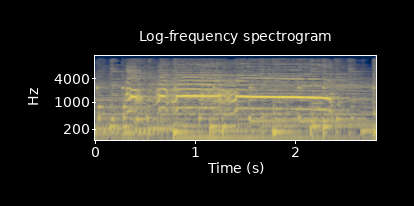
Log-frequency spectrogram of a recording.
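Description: rooster crowing

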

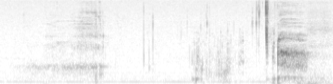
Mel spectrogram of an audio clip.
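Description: sipping coffee

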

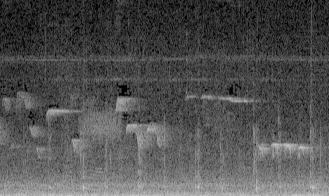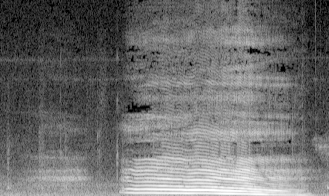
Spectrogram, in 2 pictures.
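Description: yawn

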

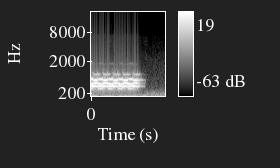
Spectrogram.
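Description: phone ringtone ringing

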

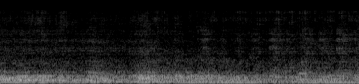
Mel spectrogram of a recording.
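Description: high-performance car engine revving

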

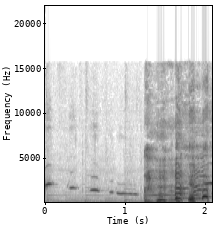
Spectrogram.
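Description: whistling

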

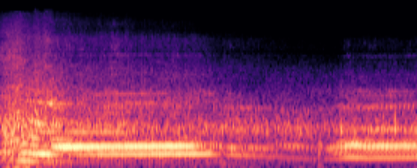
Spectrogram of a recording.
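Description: ferrari Mondial T engine

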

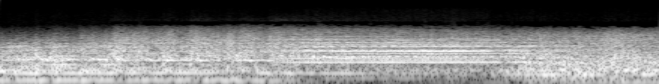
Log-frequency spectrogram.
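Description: airplane engine

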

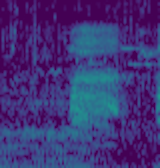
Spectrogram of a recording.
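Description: raven cawing

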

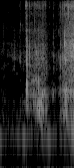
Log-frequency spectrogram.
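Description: sipping a drink

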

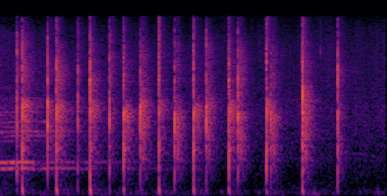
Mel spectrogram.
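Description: hand clapping

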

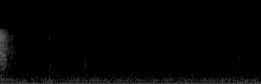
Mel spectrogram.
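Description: slap across the face

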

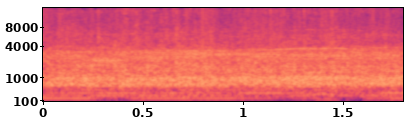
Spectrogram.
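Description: applause

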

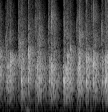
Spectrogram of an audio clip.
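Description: audience applause

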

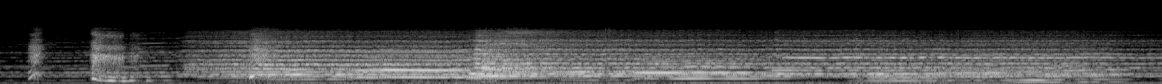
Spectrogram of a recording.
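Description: train passing with horn

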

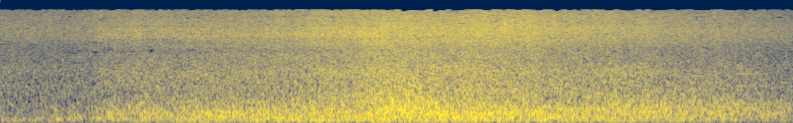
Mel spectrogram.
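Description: sea waves washing ashore

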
